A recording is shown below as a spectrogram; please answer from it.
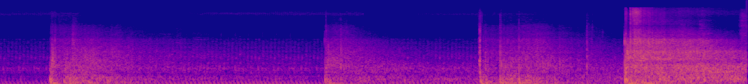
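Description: Artillery guns firing in the World War II strategy game Call to Arms: Gates of Hell, Ostfront, four heavy booming shots spaced a second or two apart, each with a rolling tail, loud and unaccompanied by talk.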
